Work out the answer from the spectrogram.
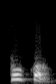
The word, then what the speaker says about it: Foucault: जैसे बात अगर करते हैं हम, एक जो है प्रसिद्ध साहित्यकार है फूको, हिंदी में आप लिख रहे हो फूको, लेकिन उनके अगर अंग्रेजी के स्पेलिंग आप देखो तो FOUCAULT ये आपको मिलेंगे।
